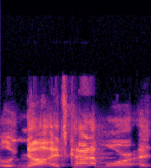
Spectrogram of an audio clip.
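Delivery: high, hesitant, unsure stammer with false start. A coworker, asked a tricky question, struggles to answer; imitating a coworker stammering. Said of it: "he was stammering".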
